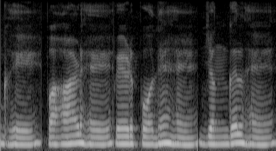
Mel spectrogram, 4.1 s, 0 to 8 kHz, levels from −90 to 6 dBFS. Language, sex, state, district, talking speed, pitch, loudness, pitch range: Chhattisgarhi, male, Chhattisgarh, Balrampur, 100 wpm, 150 Hz, -26 LUFS, 145-155 Hz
